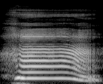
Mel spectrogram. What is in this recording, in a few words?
five, Thai; thai numbers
